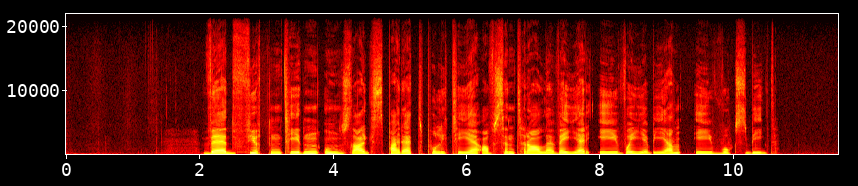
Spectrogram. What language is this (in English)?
Norwegian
